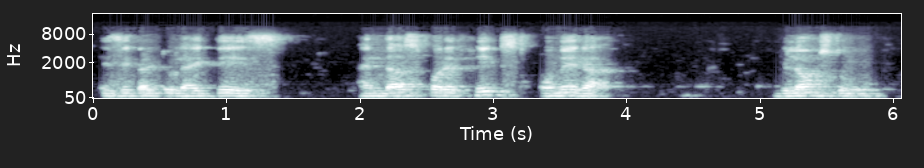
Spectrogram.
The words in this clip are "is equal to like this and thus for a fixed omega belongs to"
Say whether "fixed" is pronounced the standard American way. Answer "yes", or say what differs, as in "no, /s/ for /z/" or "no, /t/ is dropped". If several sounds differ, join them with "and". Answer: yes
